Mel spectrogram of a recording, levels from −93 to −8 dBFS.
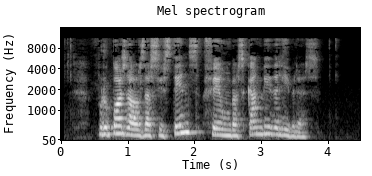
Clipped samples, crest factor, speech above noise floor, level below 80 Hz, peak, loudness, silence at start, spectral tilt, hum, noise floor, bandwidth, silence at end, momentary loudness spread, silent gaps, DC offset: under 0.1%; 20 dB; 39 dB; -68 dBFS; -6 dBFS; -23 LUFS; 0.55 s; -4 dB/octave; none; -62 dBFS; 11.5 kHz; 0.65 s; 13 LU; none; under 0.1%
